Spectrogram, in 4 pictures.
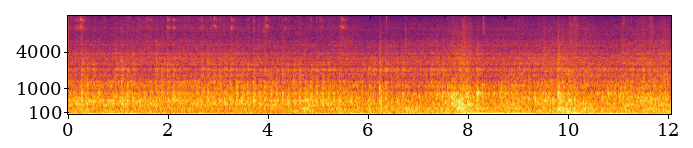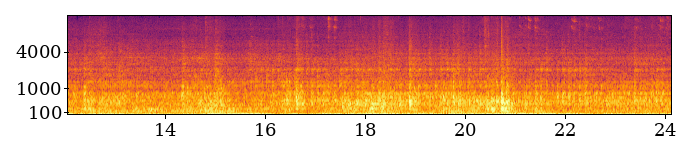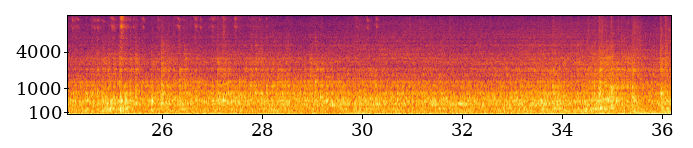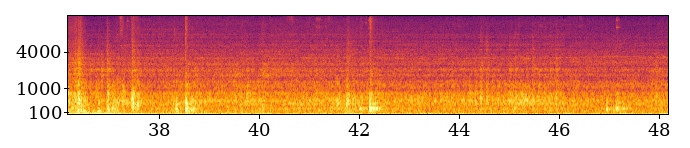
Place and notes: on the train munich to zurich, near memmingen
recorded june 7, 2008. - project: "hasenbrot - a private sound diary"
Germany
